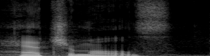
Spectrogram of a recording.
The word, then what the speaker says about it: Hatchimals: We were kind of fighting over what the pronunciation of this is, and we settled on Hatchimals. – That's the exact pronunciation, oh, Hatchimals.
